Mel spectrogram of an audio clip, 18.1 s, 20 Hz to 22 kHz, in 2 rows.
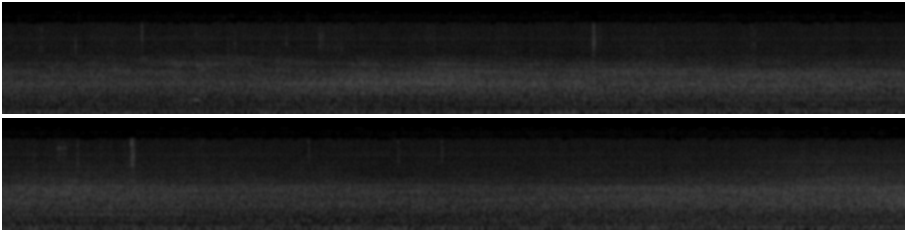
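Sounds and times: faint ticks: 9.6 - 10.5.

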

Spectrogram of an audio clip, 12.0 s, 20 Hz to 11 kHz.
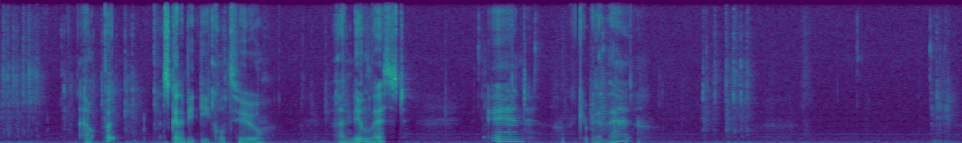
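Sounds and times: computer keyboard keystrokes: 0.0 - 2.9, 8.8 - 9.5, 11.6 - 12.0.

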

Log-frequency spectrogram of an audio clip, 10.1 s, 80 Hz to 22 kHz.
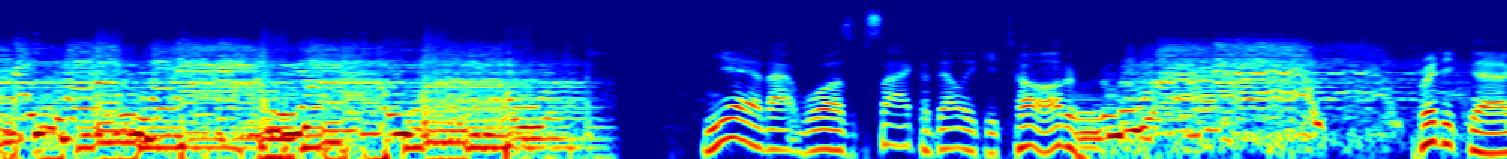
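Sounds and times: electric guitar with effects: 0.0 - 4.1, 7.2 - 10.0.

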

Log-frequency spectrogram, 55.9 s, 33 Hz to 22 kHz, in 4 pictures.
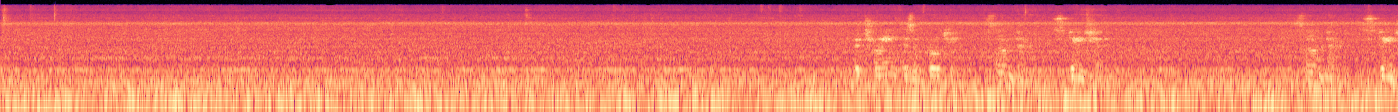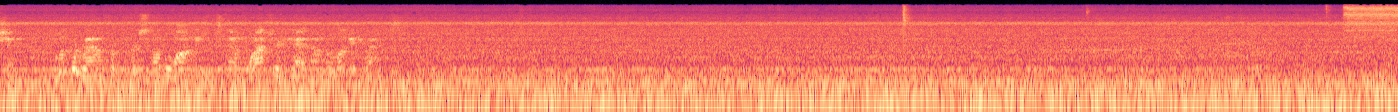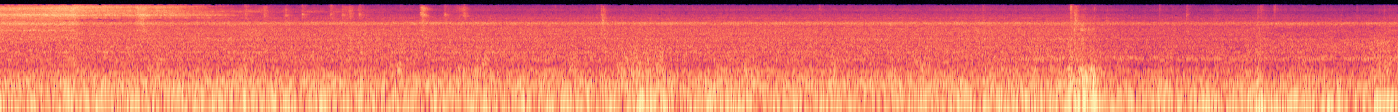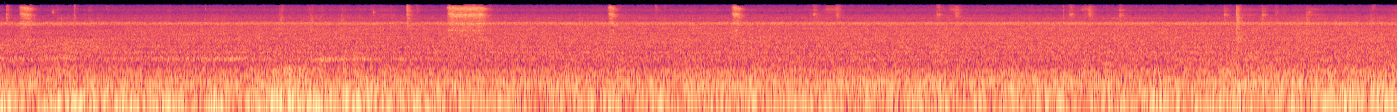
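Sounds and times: steel wheels rumbling on rail: 0.0 - 55.9.

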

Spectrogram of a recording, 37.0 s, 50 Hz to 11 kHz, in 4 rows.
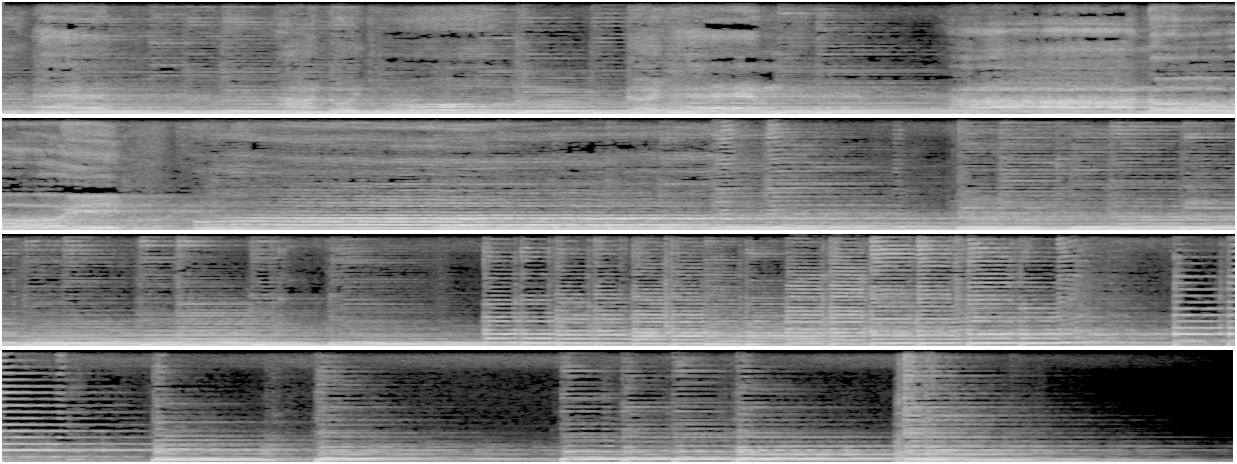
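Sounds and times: acoustic guitar playing: 0.0 - 36.9.

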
